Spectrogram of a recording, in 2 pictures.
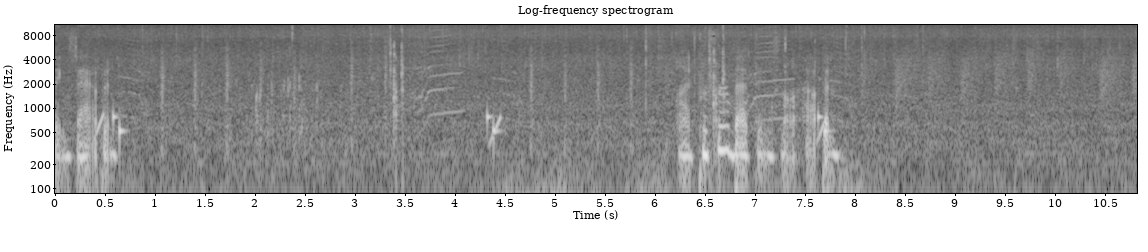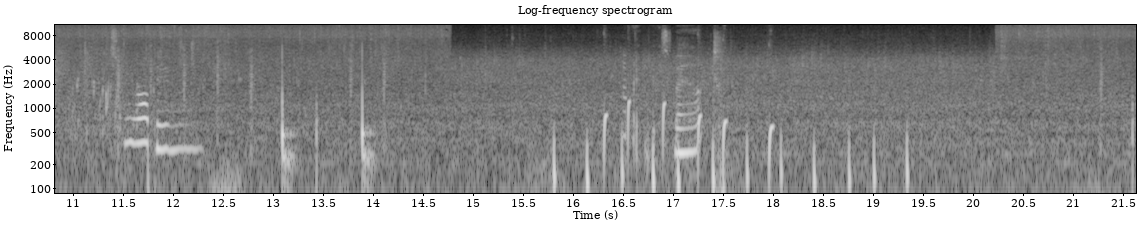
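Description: Light rain patters steadily outdoors.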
